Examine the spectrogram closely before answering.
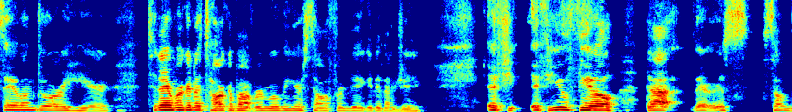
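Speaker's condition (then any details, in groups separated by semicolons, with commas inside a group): Cerebral palsy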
